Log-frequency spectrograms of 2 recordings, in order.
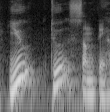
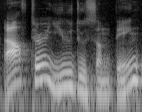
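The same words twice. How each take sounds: First: Finished sentence, SOMETHING falling; falling intonation. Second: Slow, with SOMETHING lifted at the end; unfinished clause, SOMETHING going up; rising intonation. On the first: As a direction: close the sentence by bringing SOMETHING down. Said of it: "문장 끝나면 내려 읽습니다". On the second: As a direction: read it slowly and leave SOMETHING hanging upward. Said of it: "올려 읽고요". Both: Shown as a demonstration.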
